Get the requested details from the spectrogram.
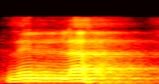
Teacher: ذلہ دال نرمی سے پڑھیں گے، لام سے ملائیں گے اور لام کو تا مربوطہ سے ملا دیں گے، وقفاً ہا میں تبدیل ہو جائے گی، دونوں پیشیں ختم ہو جائیں گی، ہا پہ ہمس ہوگا.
